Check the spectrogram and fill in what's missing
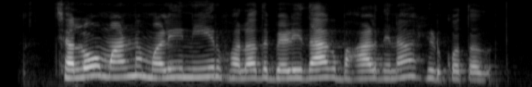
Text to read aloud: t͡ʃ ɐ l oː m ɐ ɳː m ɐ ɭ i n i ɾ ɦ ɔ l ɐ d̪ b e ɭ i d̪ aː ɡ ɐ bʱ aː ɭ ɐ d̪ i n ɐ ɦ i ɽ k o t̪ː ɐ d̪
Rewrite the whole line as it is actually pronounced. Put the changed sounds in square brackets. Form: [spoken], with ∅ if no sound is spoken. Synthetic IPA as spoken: t͡ʃ ɐ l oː m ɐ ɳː m ɐ ɭ i n [iː] ɾ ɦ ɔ l ɐ d̪ b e ɭ i d̪ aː ɡ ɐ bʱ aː ɭ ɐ d̪ i n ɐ ɦ i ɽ k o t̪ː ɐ d̪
